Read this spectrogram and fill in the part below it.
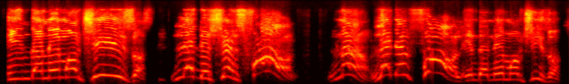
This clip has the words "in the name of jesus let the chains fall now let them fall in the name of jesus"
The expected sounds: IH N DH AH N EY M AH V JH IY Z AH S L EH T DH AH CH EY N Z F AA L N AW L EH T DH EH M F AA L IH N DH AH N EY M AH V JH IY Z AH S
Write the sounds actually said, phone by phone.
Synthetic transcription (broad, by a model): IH N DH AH N EY M AH V JH IY Z AH S L EH T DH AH SH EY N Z F AA L N AW L EH T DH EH M F AA L IH N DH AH N EY M AH V JH IY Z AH S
